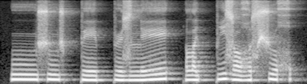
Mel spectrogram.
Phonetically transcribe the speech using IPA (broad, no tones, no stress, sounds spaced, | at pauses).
uː ʃ uː ʃ pː eː pː ø z lː eː | lˠ i pː i z ɔ ʁʷ ə s ʃ u χ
